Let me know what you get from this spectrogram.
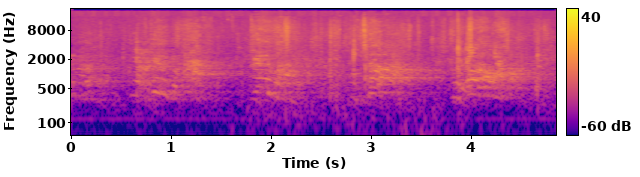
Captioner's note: the Horsemen grunting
